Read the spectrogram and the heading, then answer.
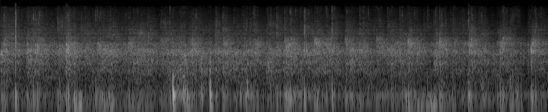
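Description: Church audience clapping to welcome members coming out on stage: a continuous patter of many hands, fairly even in level, with a few sharper individual claps standing out.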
